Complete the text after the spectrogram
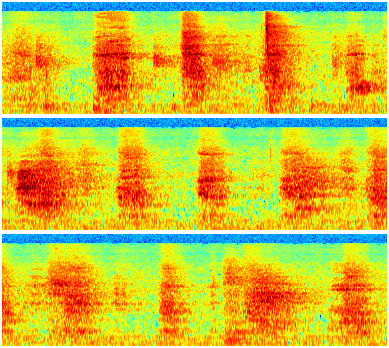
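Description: A man breathes hard in rhythmic bursts.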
